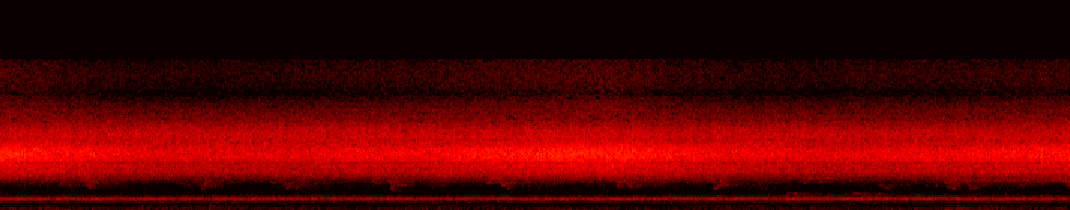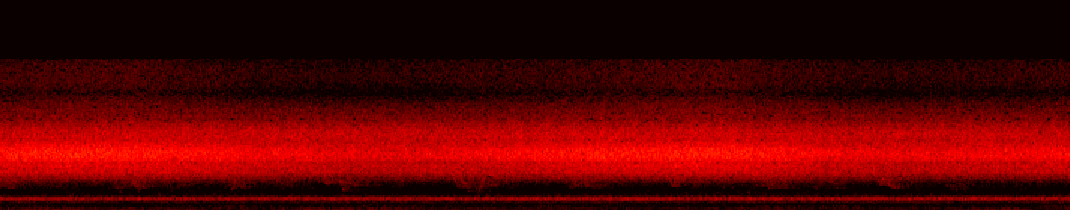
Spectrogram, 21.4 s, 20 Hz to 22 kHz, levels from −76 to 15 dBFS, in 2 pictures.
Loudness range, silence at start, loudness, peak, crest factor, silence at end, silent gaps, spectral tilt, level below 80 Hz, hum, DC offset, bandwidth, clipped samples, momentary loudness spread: 3 LU; 0 s; -32 LUFS; -20 dBFS; 16 dB; 0 s; none; 4 dB/octave; under -90 dBFS; none; under 0.1%; 16 kHz; under 0.1%; 5 LU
